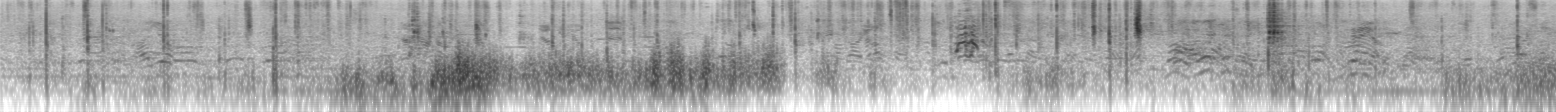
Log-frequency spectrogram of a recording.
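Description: A basketball bounces on an outdoor court with sharp thuds.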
